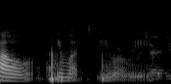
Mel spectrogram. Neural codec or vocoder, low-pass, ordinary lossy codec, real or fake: vocoder, 44.1 kHz, 128 mel bands every 256 samples, BigVGAN v2; 7.2 kHz; none; fake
